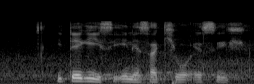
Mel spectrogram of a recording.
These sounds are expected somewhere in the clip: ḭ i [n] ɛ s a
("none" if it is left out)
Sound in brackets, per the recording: n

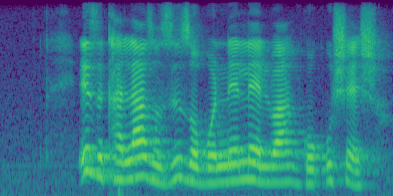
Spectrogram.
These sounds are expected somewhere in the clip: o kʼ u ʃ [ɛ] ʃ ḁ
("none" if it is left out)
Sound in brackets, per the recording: ɛː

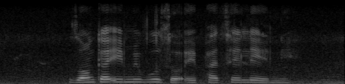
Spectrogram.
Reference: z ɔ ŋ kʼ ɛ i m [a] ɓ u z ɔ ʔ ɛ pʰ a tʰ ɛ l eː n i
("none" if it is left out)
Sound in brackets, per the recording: i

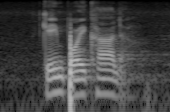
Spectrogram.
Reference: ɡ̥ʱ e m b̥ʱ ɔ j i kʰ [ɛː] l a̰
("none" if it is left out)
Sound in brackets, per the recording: aː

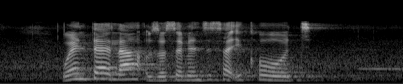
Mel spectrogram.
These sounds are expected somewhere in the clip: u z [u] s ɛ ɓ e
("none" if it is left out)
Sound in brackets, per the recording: ɔ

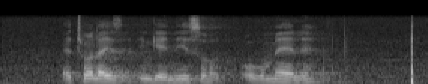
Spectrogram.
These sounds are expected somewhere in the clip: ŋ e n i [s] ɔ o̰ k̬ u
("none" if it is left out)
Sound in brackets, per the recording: s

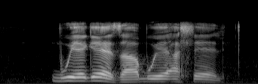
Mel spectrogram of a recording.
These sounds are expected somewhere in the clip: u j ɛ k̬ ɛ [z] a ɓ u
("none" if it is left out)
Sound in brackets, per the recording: z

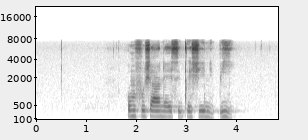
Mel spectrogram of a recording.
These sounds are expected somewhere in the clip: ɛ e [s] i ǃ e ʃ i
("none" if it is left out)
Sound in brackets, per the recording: s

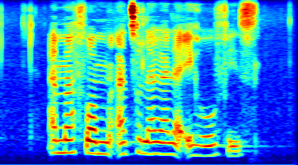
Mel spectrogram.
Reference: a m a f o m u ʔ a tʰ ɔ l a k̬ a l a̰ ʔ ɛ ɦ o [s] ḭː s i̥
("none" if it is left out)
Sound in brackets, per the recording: f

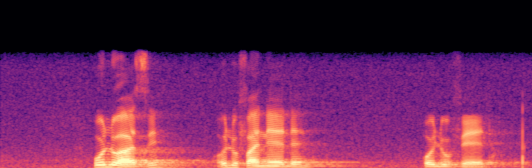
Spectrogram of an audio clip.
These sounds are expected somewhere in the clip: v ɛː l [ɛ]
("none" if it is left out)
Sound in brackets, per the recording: a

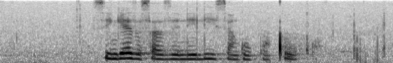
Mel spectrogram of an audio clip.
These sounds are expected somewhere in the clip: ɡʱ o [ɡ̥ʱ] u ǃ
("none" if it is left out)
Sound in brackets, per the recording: ɡ̥ʱ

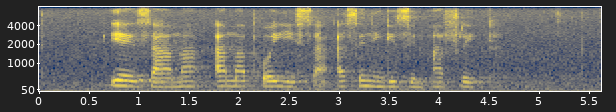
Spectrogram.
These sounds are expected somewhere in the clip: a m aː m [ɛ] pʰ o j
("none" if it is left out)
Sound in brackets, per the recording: a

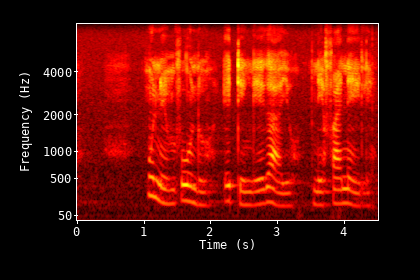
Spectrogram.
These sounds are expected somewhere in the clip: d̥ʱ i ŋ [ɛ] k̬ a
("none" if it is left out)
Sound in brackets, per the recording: ɛ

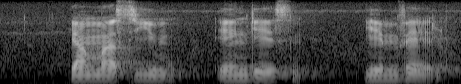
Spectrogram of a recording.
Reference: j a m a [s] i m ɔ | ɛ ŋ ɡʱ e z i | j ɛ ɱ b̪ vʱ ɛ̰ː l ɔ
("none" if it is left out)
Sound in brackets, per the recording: s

